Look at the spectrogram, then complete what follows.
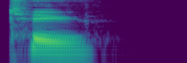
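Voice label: "too", British English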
